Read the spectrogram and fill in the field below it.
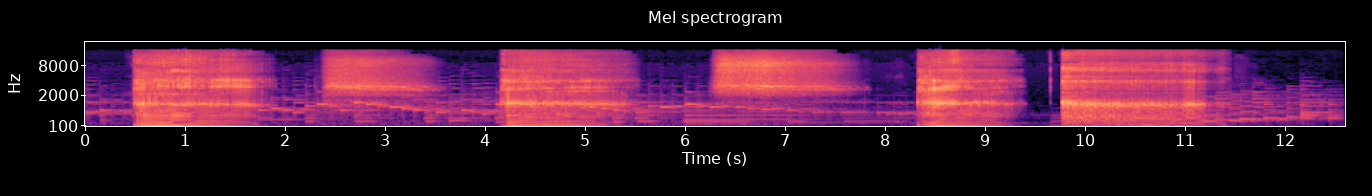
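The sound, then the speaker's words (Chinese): Loud, rhythmic snoring from someone asleep in a guest-room bed: about six rasping snores in steady succession, alternating deep, throaty rumbles with breathier, hissing breaths, with no talking. “他的脸很胖，睡觉的时候还打呼。”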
